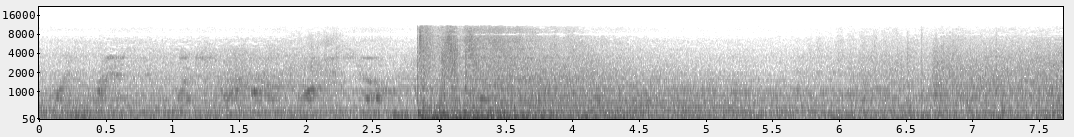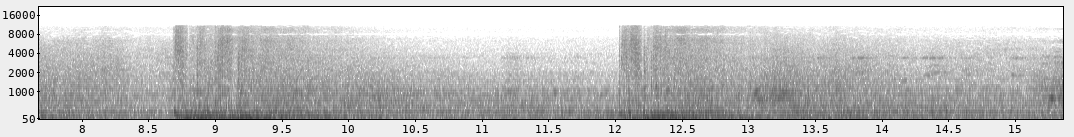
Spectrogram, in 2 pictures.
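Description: Bursts of rapid gunfire in a PS4 game come as three loud, broad blasts several seconds apart, each fading out, over steady game background noise.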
